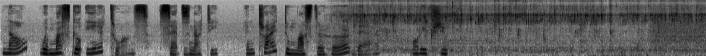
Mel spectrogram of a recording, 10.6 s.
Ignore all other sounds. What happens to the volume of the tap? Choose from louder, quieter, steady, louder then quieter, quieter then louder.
steady.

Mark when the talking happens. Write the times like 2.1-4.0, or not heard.
0.0-6.8.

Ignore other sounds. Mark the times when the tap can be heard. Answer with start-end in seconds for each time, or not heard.
4.9-10.5.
